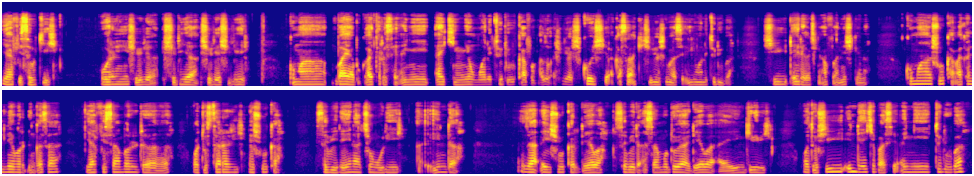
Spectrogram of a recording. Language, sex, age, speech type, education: Hausa, male, 15-29, spontaneous, tertiary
